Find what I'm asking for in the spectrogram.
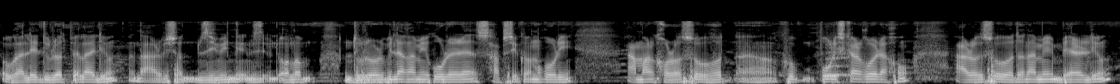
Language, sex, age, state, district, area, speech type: Assamese, male, 45-60, Assam, Darrang, rural, spontaneous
